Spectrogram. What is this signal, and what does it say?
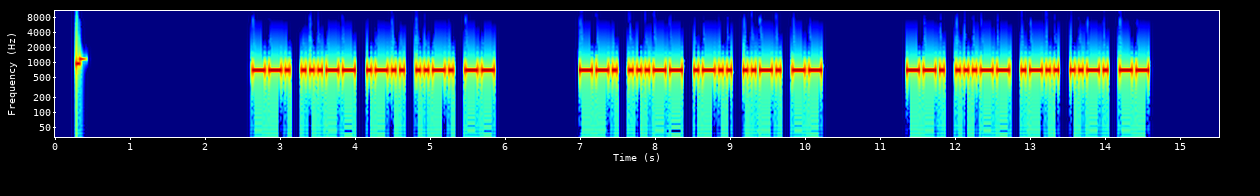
Morse code, heard as a keyed tone, about 21 wpm, 700 Hz. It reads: G3LFM G3LFM G3LFM
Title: DXCC-100 Call Signs - 5 Characters - Repeated 3x - 22wpm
